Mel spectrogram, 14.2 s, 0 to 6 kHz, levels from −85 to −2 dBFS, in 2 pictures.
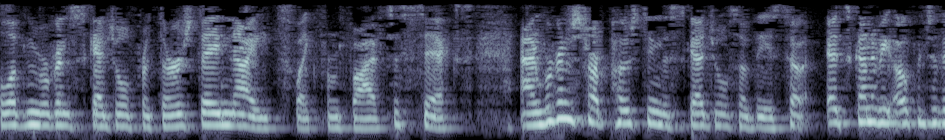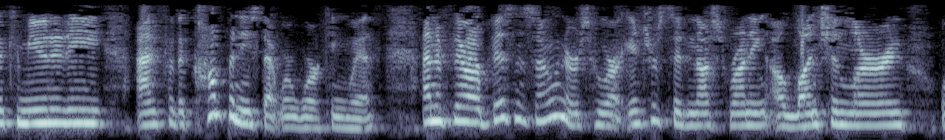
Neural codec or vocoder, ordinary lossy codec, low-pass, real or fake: none; MP3, 24 kbps; 5.4 kHz; real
